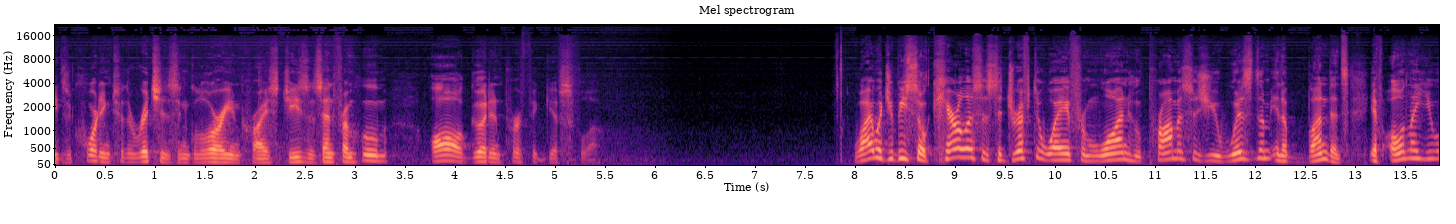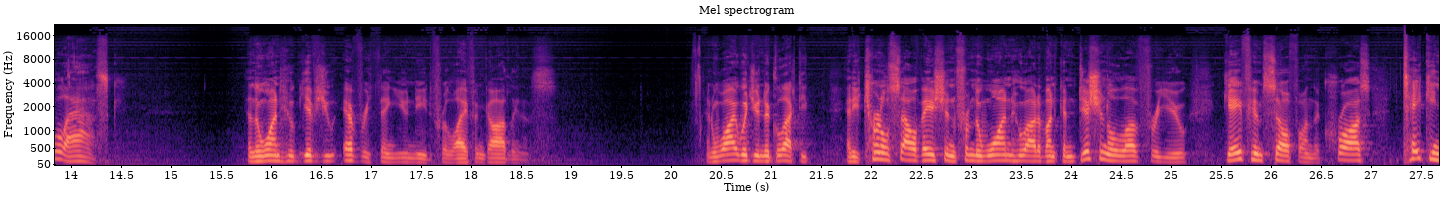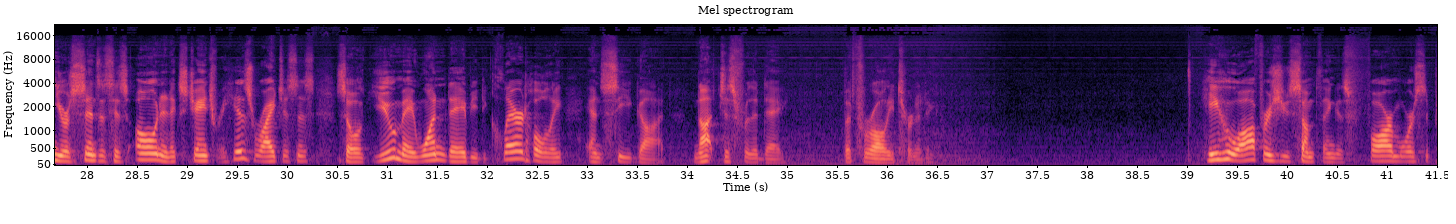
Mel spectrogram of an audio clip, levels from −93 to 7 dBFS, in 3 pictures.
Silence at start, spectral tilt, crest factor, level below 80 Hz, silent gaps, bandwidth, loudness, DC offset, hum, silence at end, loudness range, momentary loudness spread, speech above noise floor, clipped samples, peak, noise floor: 0 s; -5 dB/octave; 18 dB; -60 dBFS; none; 20 kHz; -18 LUFS; under 0.1%; none; 0.1 s; 8 LU; 14 LU; 47 dB; under 0.1%; 0 dBFS; -66 dBFS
